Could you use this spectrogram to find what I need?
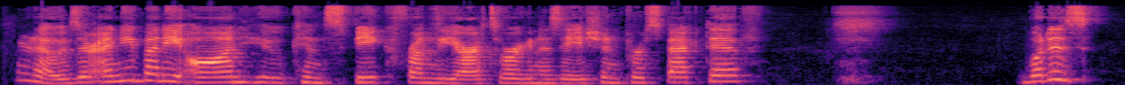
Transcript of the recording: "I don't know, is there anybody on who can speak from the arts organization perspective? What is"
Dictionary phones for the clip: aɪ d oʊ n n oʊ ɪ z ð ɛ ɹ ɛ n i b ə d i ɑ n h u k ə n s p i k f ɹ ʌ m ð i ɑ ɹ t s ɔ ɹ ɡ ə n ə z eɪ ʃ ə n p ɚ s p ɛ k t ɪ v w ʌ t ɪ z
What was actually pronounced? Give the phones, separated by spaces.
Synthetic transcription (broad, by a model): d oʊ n n oʊ ɪ z ð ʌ ɹ ɛ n i b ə d i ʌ n h u k ə n s p i k f ɹ ʌ m ð i ɑ ɹ t s ɔ ɹ ɡ ə n ə z eɪ ʃ ə n p ɚ s p ɛ k t ɪ v w ʌ t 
